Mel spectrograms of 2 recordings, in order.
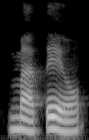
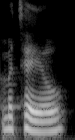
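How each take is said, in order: First: The name is said with a Spanish-style pronunciation. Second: The name is said with an English-style pronunciation. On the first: The speaker calls it right. "It's Mateo" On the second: The speaker calls it wrong. "It's not Mateo"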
